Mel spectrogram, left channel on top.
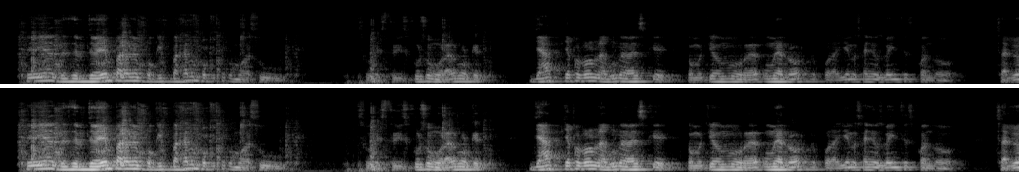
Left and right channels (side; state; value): left; quieter; 8.2 dB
